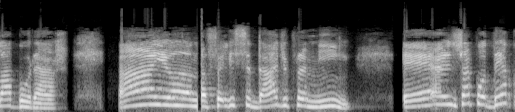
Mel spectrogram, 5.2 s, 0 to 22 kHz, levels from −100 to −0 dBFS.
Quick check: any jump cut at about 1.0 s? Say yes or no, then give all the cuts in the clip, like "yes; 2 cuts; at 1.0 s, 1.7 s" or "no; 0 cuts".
yes; 1 cut; at 1.0 s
